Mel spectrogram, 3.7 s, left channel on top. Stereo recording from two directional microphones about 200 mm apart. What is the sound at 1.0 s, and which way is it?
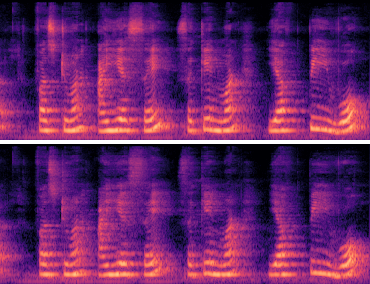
A woman's voice, 35° left (ahead or behind).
